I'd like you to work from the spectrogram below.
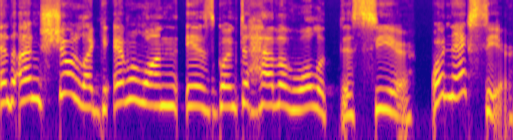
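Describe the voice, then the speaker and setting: A woman with a Turkish accent speaks high and at a fairly slow pace, with hardly any pauses. The sound is dry and close with no echo. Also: very even loudness. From Turkey, Istanbul. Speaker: actor and event organizer. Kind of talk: panel discussion. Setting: video call.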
